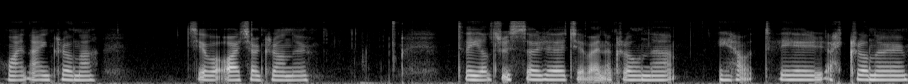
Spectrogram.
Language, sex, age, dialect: Faroese, female, 15-35, Suðuroy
